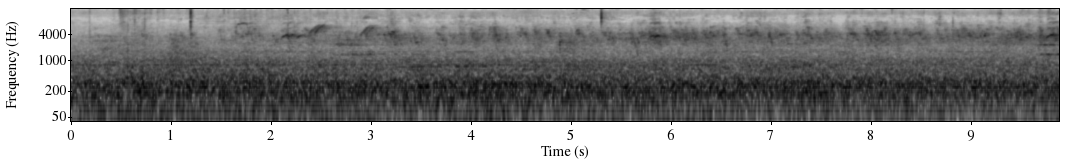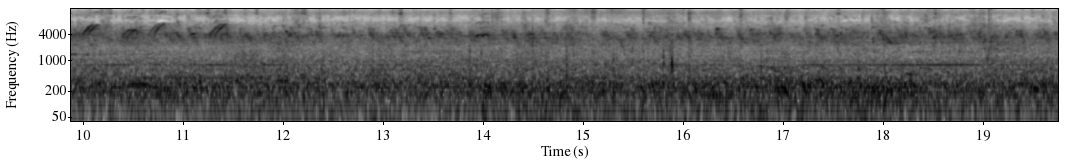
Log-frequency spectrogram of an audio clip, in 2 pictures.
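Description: Faint background noise with small birds chirping a few short, rising, high notes, in one cluster about two seconds in and another about ten seconds in.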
